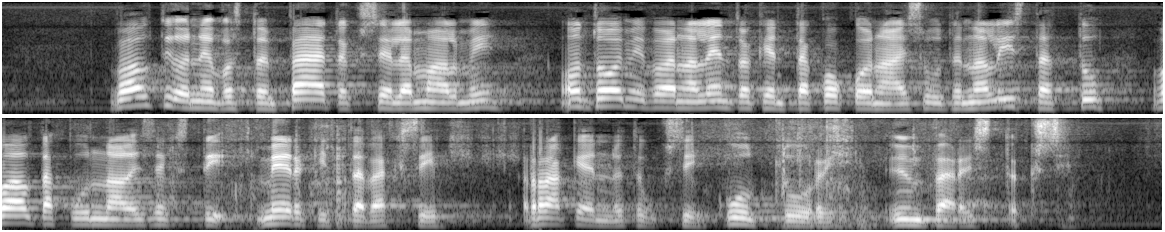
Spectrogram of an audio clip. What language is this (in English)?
Finnish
